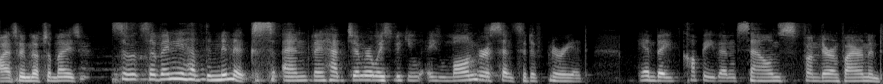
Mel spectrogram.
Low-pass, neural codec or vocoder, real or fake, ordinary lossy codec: 7.2 kHz; codec, 16 kHz, 0.5 kbps, X-Codec, HuBERT features, trained on balanced general audio; fake; AAC, 32 kbps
